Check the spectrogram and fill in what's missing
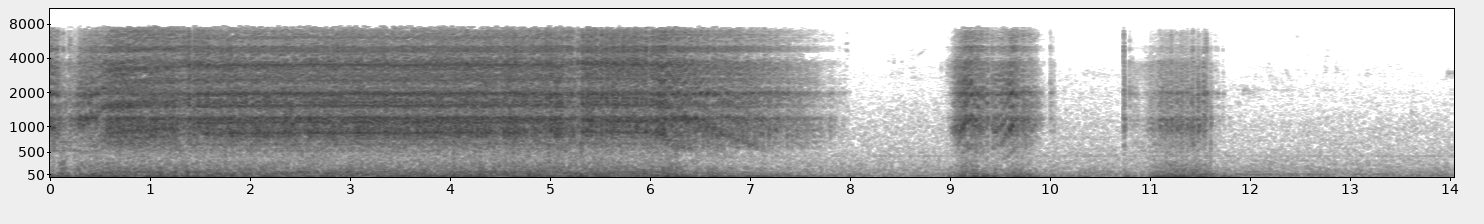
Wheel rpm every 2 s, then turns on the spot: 150, 230, 230, 90, 30, 20, 0.
none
